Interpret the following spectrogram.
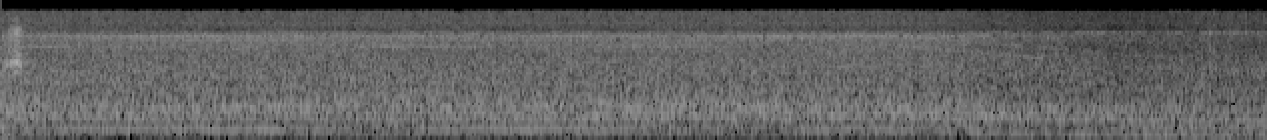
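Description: Plunge router running steadily with a hissing, vacuum-like sound; near the end its pitch falls as it winds down after being switched off.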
